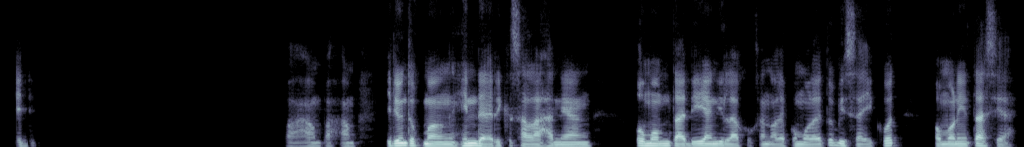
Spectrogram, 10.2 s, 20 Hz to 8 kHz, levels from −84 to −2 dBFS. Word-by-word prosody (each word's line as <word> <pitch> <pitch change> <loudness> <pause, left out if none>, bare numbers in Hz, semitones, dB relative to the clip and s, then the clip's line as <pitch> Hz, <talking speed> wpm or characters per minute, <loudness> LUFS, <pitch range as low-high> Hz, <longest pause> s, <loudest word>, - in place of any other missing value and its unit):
Idi - - -12 2.5
Paham 90 +1 -11
paham 90 0 -11 0.3
jadi 125 +4 +6
untuk 120 -2 +3
menghindari 105 0 +3
kesalahan 95 -1 -2
yang 95 0 0 0.5
umum 115 -2 +4
tadi, 110 +1 +2
yang 110 - +2
dilakukan 100 -1 -3
oleh 100 0 -5
pemula 100 -1 -2
itu 140 +7 -5
bisa 110 -4 -3
ikut 125 +8 -2 0.3
komunitas 105 +2 0
ya. 85 -3 -7
105 Hz, 110 wpm, -22 LUFS, 95-110 Hz, 2.5 s, jadi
